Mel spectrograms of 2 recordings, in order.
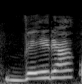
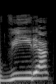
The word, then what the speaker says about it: Vera: Vera o Vira, como se debe pronunciar, Vira Jaber, de 33 años,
